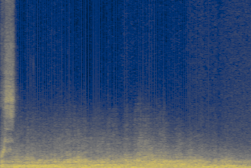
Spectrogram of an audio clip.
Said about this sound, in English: There's the UFO. Every time it's a jet, and it's a fucking UFO.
